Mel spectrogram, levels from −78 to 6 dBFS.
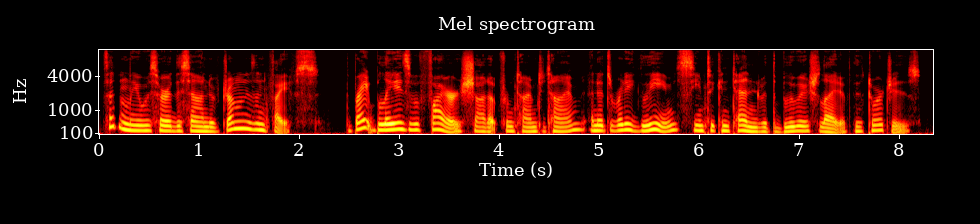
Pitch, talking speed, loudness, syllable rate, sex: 205 Hz, 250 wpm, -18 LUFS, 5.5 syllables/s, female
